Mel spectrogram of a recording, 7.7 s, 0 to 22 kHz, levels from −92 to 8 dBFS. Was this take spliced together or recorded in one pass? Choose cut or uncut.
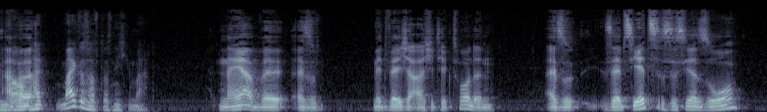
uncut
